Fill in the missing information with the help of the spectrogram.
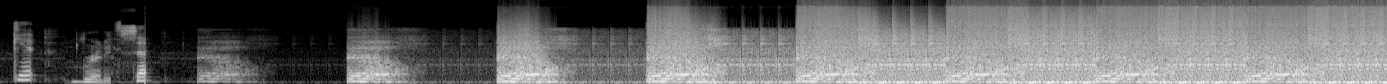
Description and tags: This is me making my own vocal chop. needs work but i hop you like it. :P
